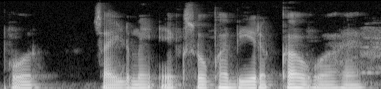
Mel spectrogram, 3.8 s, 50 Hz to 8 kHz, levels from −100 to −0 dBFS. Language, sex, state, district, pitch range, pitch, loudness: Hindi, male, Uttar Pradesh, Saharanpur, 105-110 Hz, 105 Hz, -19 LUFS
